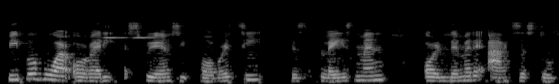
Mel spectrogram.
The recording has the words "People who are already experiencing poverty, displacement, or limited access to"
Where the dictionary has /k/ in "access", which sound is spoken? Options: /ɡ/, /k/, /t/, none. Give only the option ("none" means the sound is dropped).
/k/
